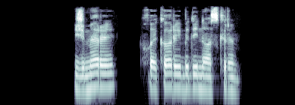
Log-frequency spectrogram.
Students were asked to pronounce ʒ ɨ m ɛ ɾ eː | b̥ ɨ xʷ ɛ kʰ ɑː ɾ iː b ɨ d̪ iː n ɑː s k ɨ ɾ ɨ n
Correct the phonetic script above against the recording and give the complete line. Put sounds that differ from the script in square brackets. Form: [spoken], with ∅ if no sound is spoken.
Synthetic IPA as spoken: ʒ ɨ m ɛ ɾ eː | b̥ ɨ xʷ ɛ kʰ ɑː ɾ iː b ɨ d̪ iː n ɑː s k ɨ ɾ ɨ n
